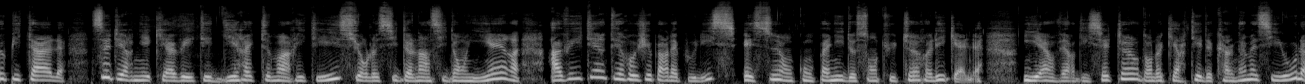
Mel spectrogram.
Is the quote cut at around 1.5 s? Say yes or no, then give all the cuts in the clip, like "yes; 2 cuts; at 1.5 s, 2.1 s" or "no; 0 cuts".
no; 1 cut; at 10.2 s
